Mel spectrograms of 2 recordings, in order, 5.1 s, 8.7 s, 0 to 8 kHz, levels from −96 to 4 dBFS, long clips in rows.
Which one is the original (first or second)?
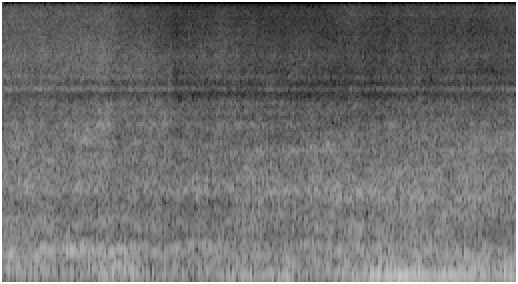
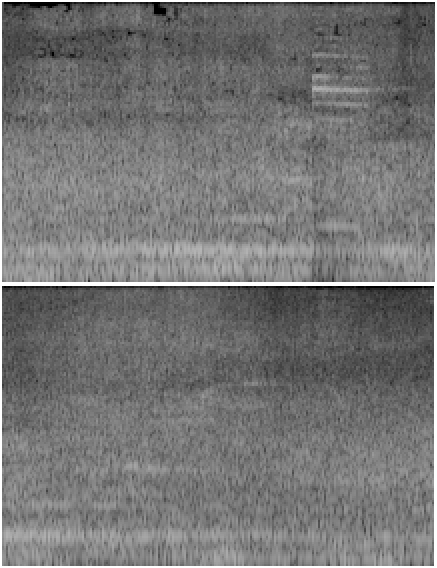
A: second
